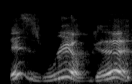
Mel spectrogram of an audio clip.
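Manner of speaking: slow, loud Missouri twang, drawn out; Missouri drawl. Retold or imitated. Guest retelling how her Missouri accent came out over the wine, slow and loud. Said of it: "my hometown came out".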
